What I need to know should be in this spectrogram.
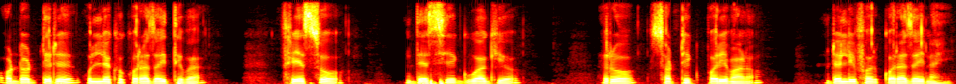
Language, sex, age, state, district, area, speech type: Odia, male, 18-30, Odisha, Mayurbhanj, rural, read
